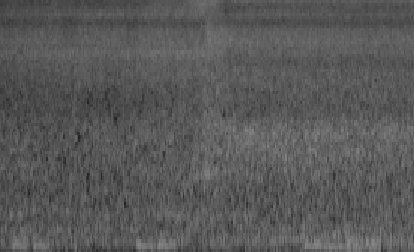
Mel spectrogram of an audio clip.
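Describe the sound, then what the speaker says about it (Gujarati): The Shivghat waterfall near Ahwa, Gujarat, roars in a steady, broad rush of falling water, constant and loud with no voices. "સરસ મજાનો ધોધ પડે છે"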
